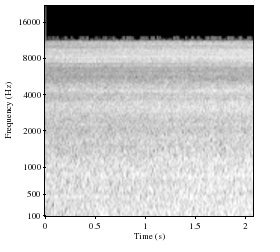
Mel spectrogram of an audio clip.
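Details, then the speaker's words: Jeep CJ just after swapping the Carter BBD carburetor for a Weber 32/36, first start with no adjustment: steady, even idle with a smooth hiss over a low hum and no misses; idling cleanly, though vacuum leaks are suspected and lines need rerouting. "I've got to reroute a couple vacuum lines, make sure they're all done right, but it's idling again."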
